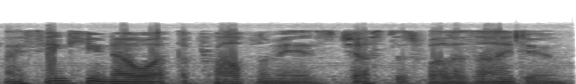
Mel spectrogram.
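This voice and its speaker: A man playing a measured, eerily polite machine butler that coldly refuses orders, as film parody. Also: sits low, fairly even intonation, a bit bright. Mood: coldly calm. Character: calm, menacing male-voiced computer butler, coldly refusing. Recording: dull lo-fi recording, background noise.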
